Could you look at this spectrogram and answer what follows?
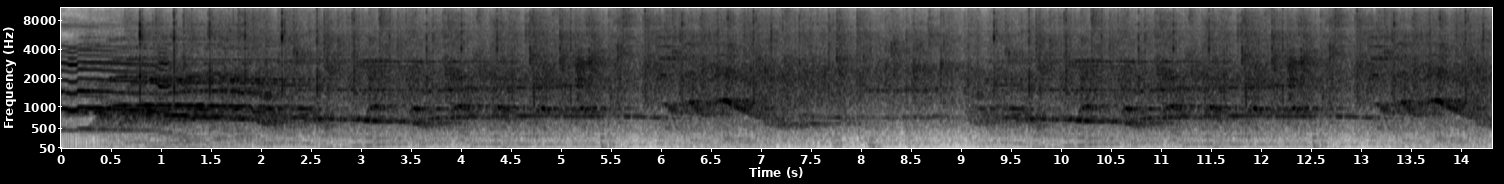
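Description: A studio audience at a comedy show cheers and applauds the night's winner, with loud sustained clapping, whoops and shouts, and sweeping musical tones over the crowd noise.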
